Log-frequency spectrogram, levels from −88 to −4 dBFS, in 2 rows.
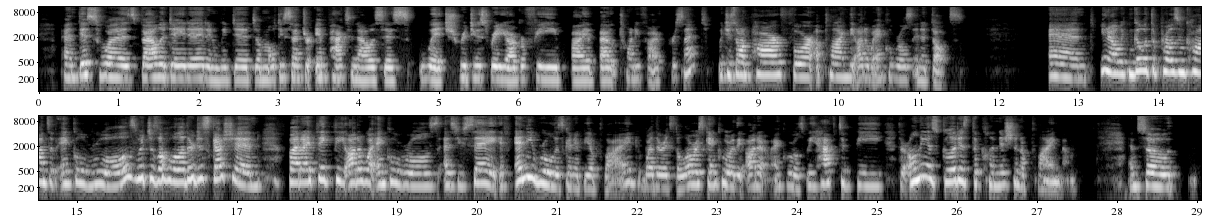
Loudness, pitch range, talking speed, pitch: -22 LUFS, 205-275 Hz, 195 wpm, 230 Hz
